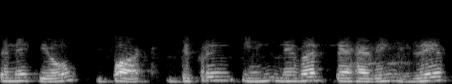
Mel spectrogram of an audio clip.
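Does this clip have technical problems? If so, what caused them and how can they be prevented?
Yes. Throughout, the speech shows AMR narrowband mobile codec damage. Nothing above 3.9 kHz survives, and rebuilding the voice from a pulse-driven vocal-tract model leaves a plainly buzzy, synthetic texture, which fits the 10.2 kbps AMR-NB mode. A simple low-pass filter would dull the top end without adding that buzz. Routing the call over a wideband codec, or recording locally, prevents it.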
